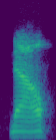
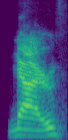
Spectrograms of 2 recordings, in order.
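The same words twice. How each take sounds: First: It is said in a normal speaking voice. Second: It is said in a put-on character voice.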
